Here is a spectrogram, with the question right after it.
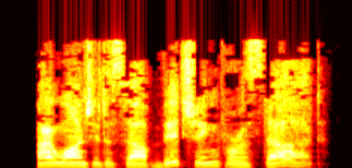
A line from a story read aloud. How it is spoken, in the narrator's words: Zoe said sharply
